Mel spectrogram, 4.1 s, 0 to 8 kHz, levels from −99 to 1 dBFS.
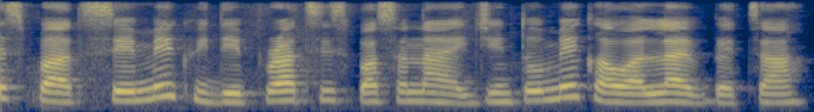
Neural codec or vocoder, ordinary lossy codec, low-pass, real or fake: none; none; 7.2 kHz; real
